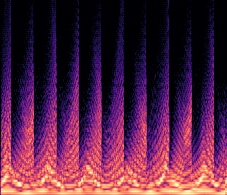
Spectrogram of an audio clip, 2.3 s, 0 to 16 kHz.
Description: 3100 AP  E 4.wav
